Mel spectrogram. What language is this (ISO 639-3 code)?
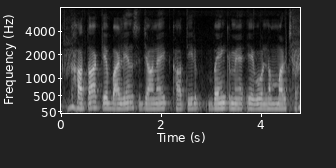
mai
